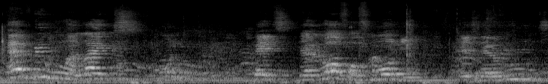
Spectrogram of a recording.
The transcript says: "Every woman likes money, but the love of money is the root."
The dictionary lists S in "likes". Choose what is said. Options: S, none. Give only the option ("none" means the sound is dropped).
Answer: S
